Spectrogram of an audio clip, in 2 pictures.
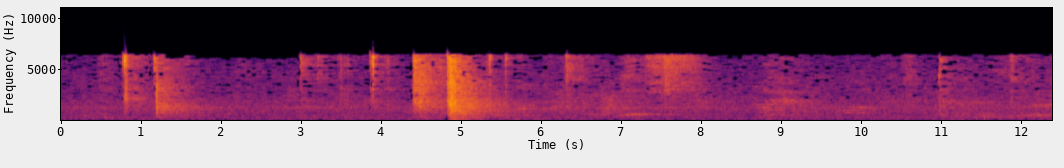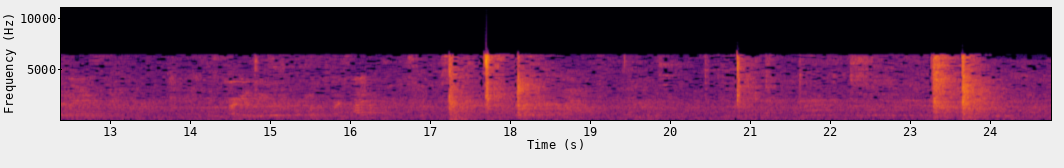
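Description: A bowstring snaps sharply as an arrow is shot, indoors with a slight echo.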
